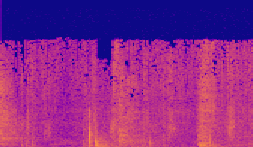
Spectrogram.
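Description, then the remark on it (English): A few slow footsteps crunch over loose rubble and stone in the ruins of a Roman town buried by volcanic material, two heavier steps standing out, against a quiet outdoor background, walking carefully into a commercial area toward a bakery. “we're being quite careful about where we're treading, but here we've come into a bakery.”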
